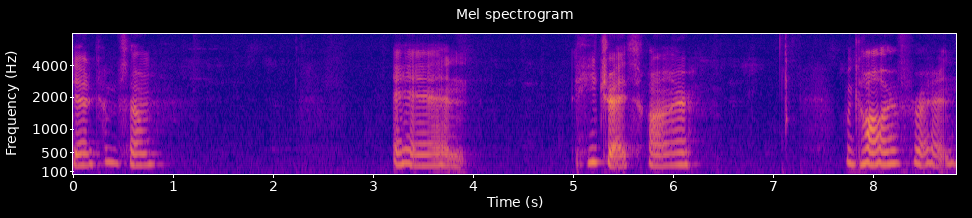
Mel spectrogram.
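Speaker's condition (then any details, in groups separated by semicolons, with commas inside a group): Cerebral palsy, mild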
